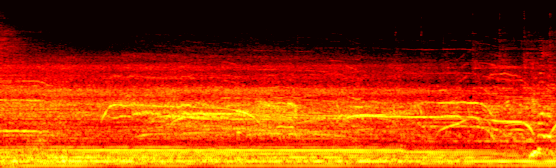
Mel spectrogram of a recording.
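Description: Live rock band letting a sustained chord ring on after the drums stop, with the audience whooping and cheering over it.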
